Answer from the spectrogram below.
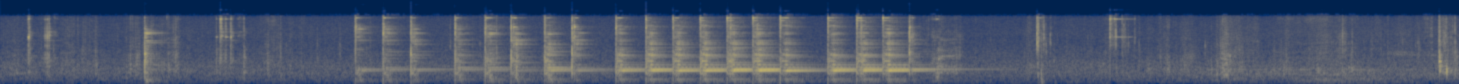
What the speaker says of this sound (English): and then I start to hammer.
